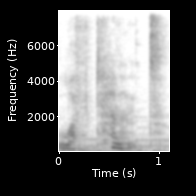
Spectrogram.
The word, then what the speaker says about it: lieutenant: was embarrassed I'm sorry why is lieutenant pronounced leftenant yeah why is that but who are we to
